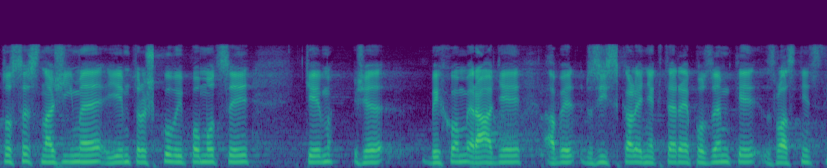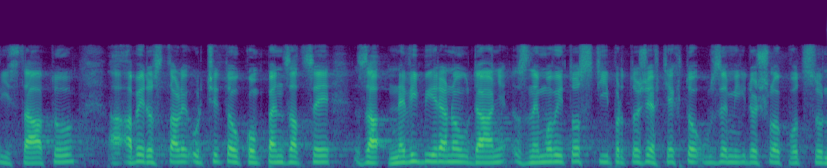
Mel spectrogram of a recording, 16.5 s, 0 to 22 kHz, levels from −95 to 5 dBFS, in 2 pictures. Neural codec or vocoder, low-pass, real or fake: none; 7.2 kHz; real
